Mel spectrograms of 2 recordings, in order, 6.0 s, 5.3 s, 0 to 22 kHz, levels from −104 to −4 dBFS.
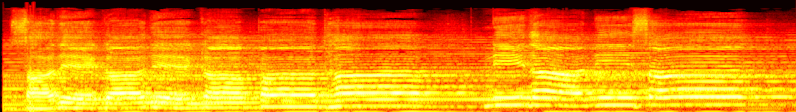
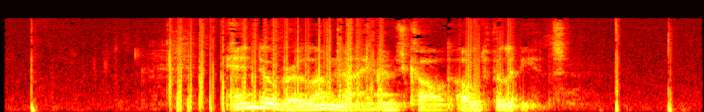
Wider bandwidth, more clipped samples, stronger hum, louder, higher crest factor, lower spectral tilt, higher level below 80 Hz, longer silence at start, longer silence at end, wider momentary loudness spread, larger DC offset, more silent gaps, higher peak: first, 15.5 kHz vs 11.5 kHz; neither; neither; first, -11 LUFS vs -16 LUFS; about the same, 12 dB vs 14 dB; second, -4.5 dB/octave vs -7 dB/octave; second, -50 dBFS vs -40 dBFS; second, 0 s vs 0.25 s; second, 0 s vs 0.25 s; second, 5 LU vs 21 LU; neither; neither; about the same, 0 dBFS vs -2 dBFS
